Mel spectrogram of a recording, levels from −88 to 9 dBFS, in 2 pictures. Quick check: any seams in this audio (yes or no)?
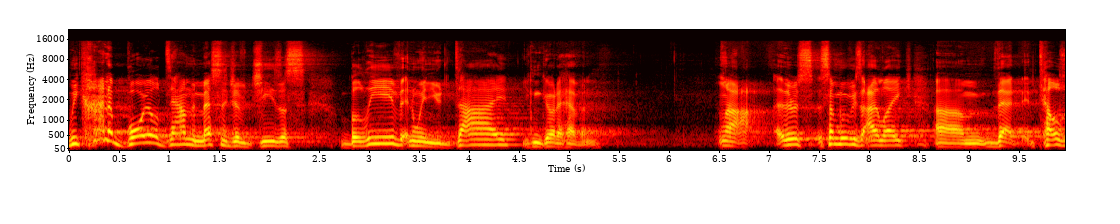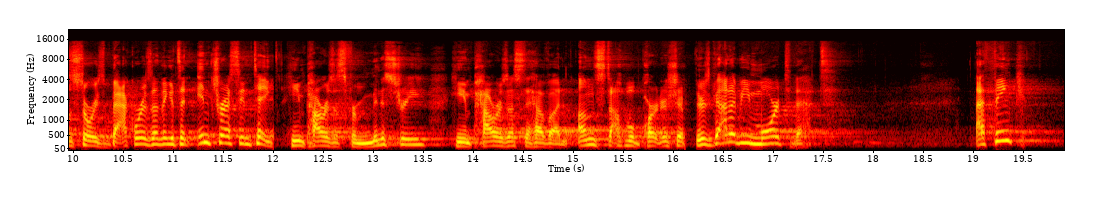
yes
